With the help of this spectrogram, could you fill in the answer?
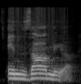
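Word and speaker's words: Inzombia: This is probably my favorite album, Insomnia, which is very hard to pronounce, but it's like insomnia, but it's like zombie instead of somni.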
